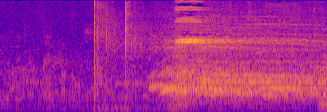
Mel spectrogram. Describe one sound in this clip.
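A volleyball is struck hard.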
